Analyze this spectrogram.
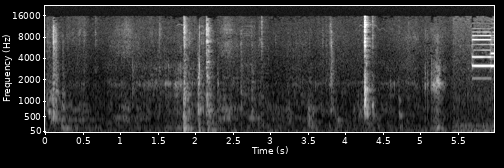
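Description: A few faint, scattered clicks and light knocks as a probe thermometer's wire and display unit are handled and fixed to an oven door. Near the end, a steady electronic beep sounds for under a second.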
